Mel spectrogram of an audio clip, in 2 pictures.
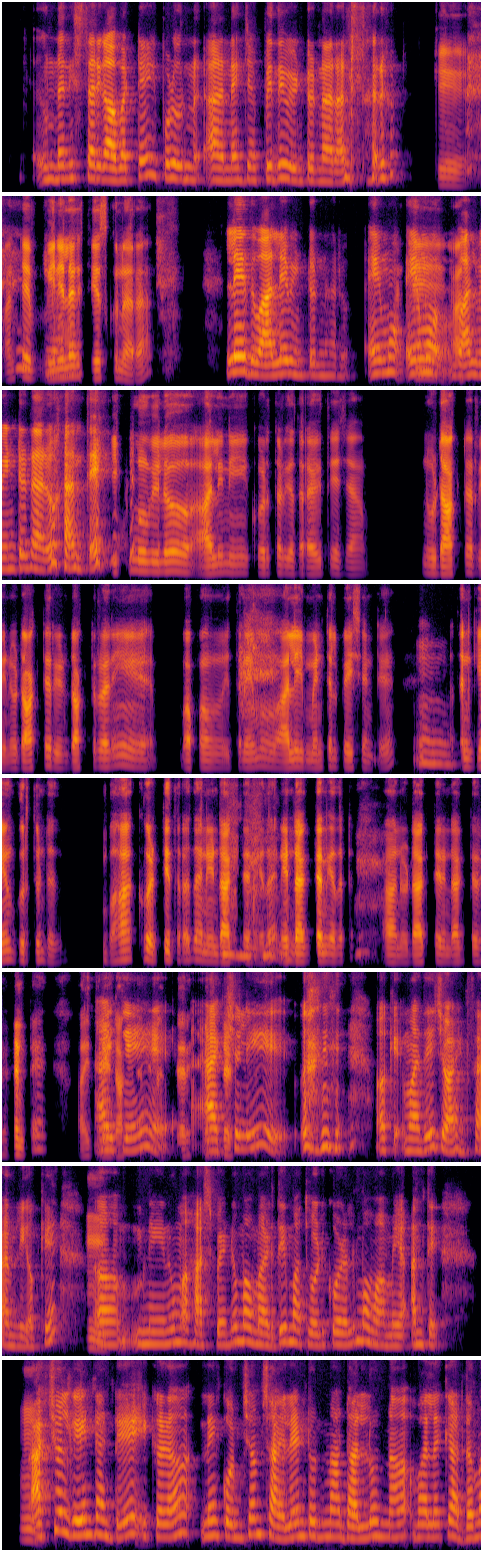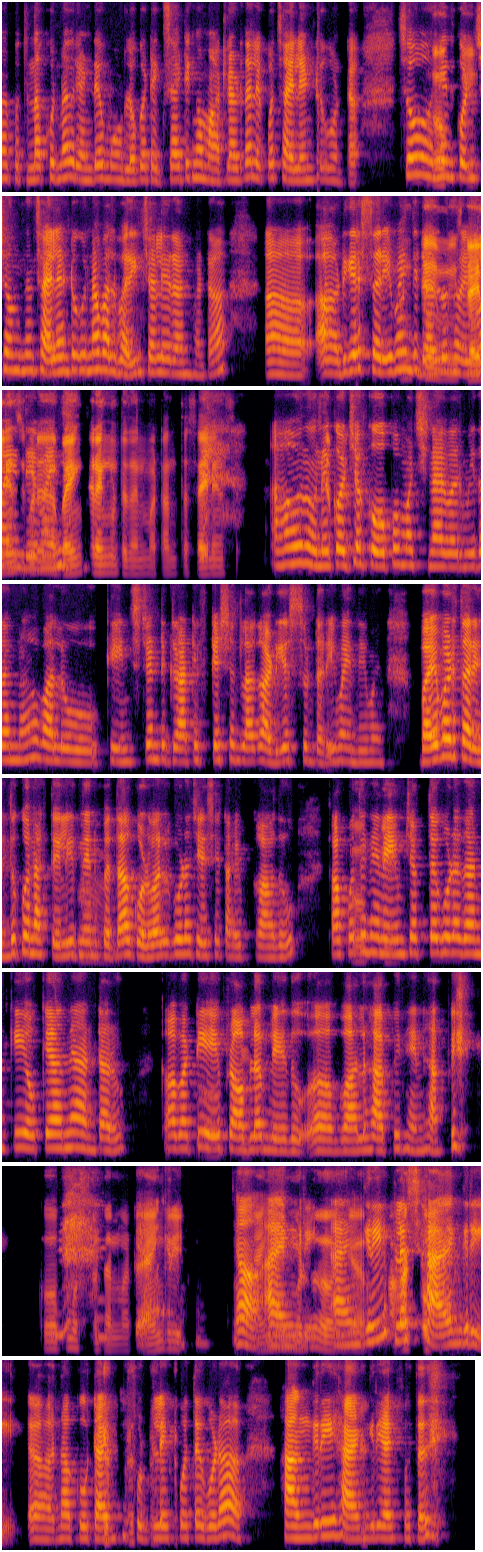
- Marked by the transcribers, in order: other background noise; laughing while speaking: "అందరూ"; laughing while speaking: "వాళ్ళు వింటున్నారు అంతే"; in English: "మెంటల్ పేషెంట్"; chuckle; in English: "యాక్చువల్లి"; chuckle; in English: "జాయింట్ ఫ్యామిలీ"; giggle; in English: "యాక్చువల్‌గా"; in English: "ఎక్సైటింగ్‌గా"; in English: "సైలెంట్‌గా"; in English: "సో"; in English: "సైలెన్స్"; in English: "సైలెన్స్"; in English: "ఇన్‌స్టంట్ గ్రాటిఫికేషన్"; in English: "టైప్"; in English: "ప్రాబ్లమ్"; in English: "యాంగ్రీ, యాంగ్రీ మూడ్‌లో"; in English: "హ్యాపీ"; in English: "హ్యాపీ"; laughing while speaking: "హ్యాపీ"; in English: "యాంగ్రీ ప్లస్ హ్యాంగ్రీ"; chuckle; in English: "ఫుడ్"; in English: "హంగ్రీ హాన్గ్రీ"
- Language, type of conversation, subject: Telugu, podcast, హైడ్రేషన్ తగ్గినప్పుడు మీ శరీరం చూపించే సంకేతాలను మీరు గుర్తించగలరా?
